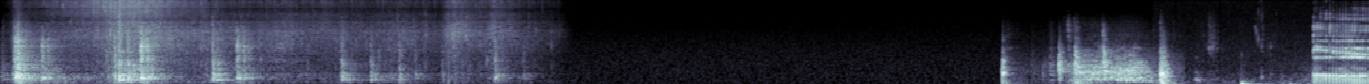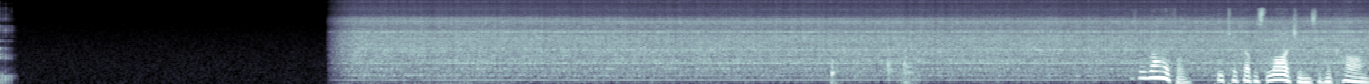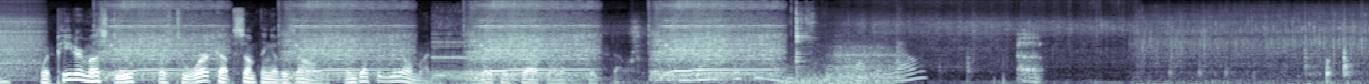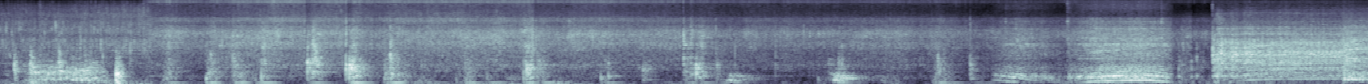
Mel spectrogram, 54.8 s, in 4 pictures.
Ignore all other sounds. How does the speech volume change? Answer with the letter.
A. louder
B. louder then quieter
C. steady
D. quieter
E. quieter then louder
D.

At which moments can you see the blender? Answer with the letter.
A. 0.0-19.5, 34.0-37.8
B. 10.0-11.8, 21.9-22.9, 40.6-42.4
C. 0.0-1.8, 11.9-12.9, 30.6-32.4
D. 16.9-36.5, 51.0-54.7
D.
